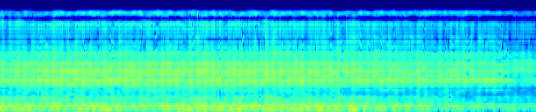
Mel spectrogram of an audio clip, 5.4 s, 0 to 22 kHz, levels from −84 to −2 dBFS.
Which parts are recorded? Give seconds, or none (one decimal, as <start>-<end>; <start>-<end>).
none

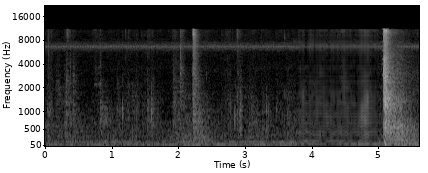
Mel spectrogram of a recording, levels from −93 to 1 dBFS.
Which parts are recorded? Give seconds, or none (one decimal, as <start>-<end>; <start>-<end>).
0.0-3.8; 5.0-5.6

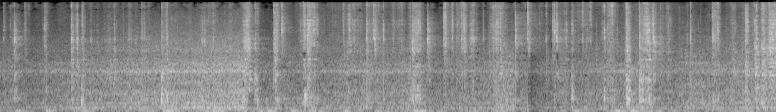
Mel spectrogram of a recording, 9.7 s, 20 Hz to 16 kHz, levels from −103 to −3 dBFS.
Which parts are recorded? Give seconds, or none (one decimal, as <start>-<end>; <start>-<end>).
0.0-1.8; 6.0-9.7

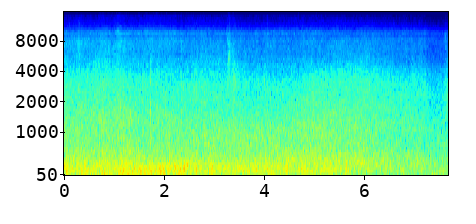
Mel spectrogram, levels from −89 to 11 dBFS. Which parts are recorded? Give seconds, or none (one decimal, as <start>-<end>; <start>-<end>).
0.0-5.6; 7.2-7.7

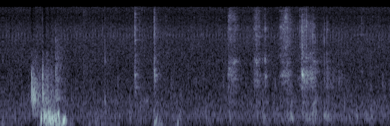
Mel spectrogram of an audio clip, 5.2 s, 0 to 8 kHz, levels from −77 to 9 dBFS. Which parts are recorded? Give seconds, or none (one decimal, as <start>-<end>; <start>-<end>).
0.0-5.2

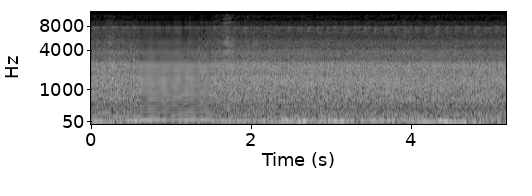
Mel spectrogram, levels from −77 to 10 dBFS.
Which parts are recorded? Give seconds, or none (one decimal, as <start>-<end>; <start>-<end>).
0.0-0.6; 1.5-5.2

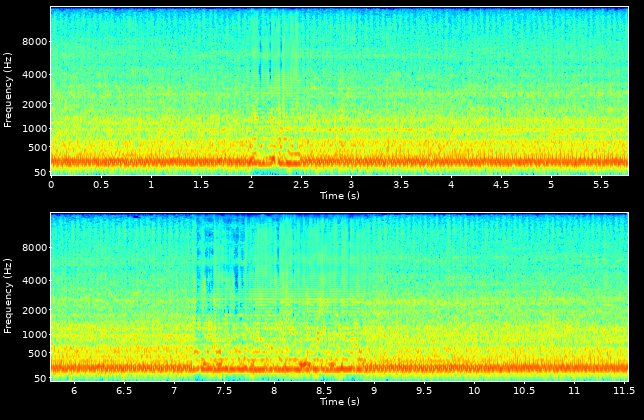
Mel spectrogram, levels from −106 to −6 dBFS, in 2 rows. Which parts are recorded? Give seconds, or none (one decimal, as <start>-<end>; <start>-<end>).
0.0-2.0; 2.5-7.2; 8.9-11.5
